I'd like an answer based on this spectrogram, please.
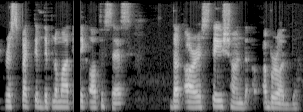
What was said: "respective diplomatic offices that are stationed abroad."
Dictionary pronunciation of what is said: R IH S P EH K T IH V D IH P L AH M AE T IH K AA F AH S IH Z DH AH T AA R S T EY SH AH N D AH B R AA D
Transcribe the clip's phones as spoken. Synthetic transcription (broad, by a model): R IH S P EH K T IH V D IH P L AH M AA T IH K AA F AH S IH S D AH T AA R S T EY SH AH N D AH B R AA D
